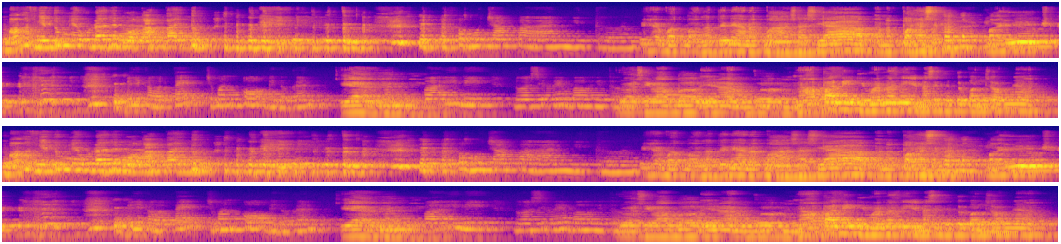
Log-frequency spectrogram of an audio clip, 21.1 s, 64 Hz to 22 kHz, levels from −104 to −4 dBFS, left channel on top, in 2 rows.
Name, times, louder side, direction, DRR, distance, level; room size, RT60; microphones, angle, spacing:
voice 1, 0.0-2.1 2.3-4.5 6.4-10.6 11.4-11.9 14.0-14.7 16.7-20.9, left 1 dB, 35° left, 3 dB, 0.9 m, -21 dB
voice 2, 1.0-2.1 2.6-2.9 3.7-4.0 4.6-6.3 9.2-13.7 14.3-15.4 15.7-16.9 17.5-18.9 19.5-19.9 20.2-20.7, right 1 dB, 75° left, 0 dB, 1.6 m, -30 dB
8.6 x 4.7 x 2.9 m, 1.2 s
head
